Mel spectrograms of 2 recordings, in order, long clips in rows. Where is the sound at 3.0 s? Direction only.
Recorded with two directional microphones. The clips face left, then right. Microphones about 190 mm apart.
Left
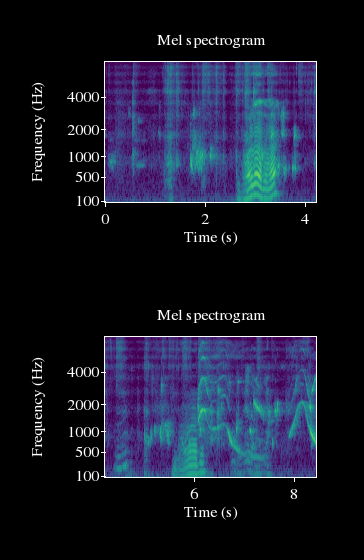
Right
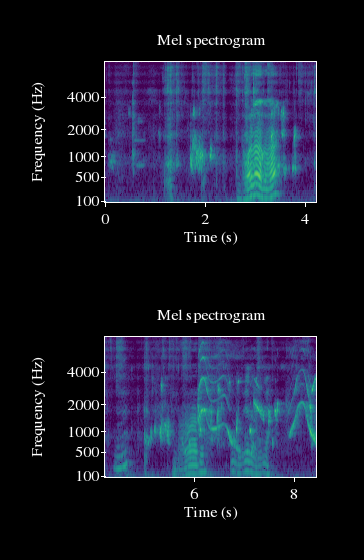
20° left (ahead or behind).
